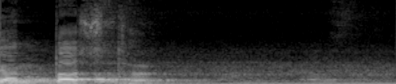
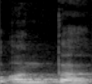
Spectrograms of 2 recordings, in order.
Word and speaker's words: अंतःस्थ: दे रहा, तब वो अंतः कर रही हो, वो अलग बात है। लोग ऐसे बोल देते हैं अंतः, लेकिन हर समय उच्चारण जो होता है वो बिल्कुल शुद्ध और सही होना चाहिए।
